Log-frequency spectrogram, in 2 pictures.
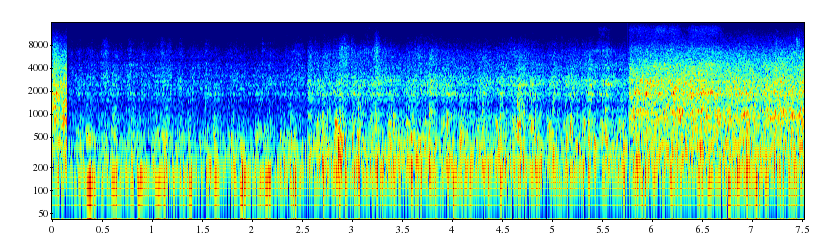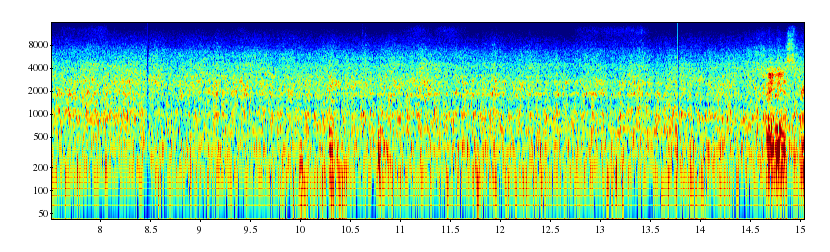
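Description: A Paharia Express LHB passenger train runs at speed on the rails near Bandel, a steady loud rumble with rhythmic clickety-clack of wheels over joints throughout, growing brighter midway.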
